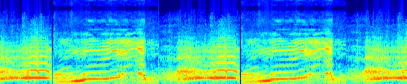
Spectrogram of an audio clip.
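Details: Bull bellowing; a loud, drawn-out moo that starts low, rises, then holds a strained, harmonic-rich tone, repeated twice about every four seconds in a looped recording.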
